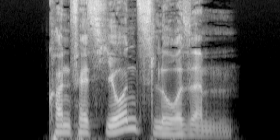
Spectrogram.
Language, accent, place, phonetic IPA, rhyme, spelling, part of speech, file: German, Germany, Berlin, [kɔnfɛˈsi̯oːnsˌloːzm̩], -oːnsloːzm̩, konfessionslosem, adjective, De-konfessionslosem.ogg
- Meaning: strong dative masculine/neuter singular of konfessionslos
